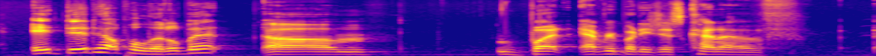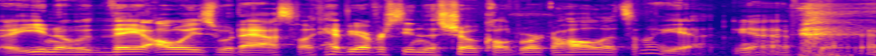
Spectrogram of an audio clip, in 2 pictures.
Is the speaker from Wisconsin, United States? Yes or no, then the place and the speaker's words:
yes; Sister Bay, Wisconsin, United States; now in Chicago, United States; growing up in Door County was, was incredible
